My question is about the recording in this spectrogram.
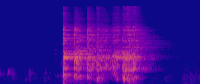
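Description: Stainless steel lid set down on a stockpot: a brief metallic clatter about half a second in, with a short ring fading out.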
